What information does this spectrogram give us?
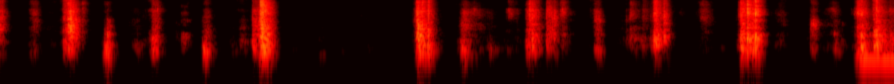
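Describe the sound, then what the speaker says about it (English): Material is cut away for a blocked hat base, with a run of sharp, close snips and crunchy cuts in irregular bursts and a short pause partway through. "All right, I'm going to start cutting it away now."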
